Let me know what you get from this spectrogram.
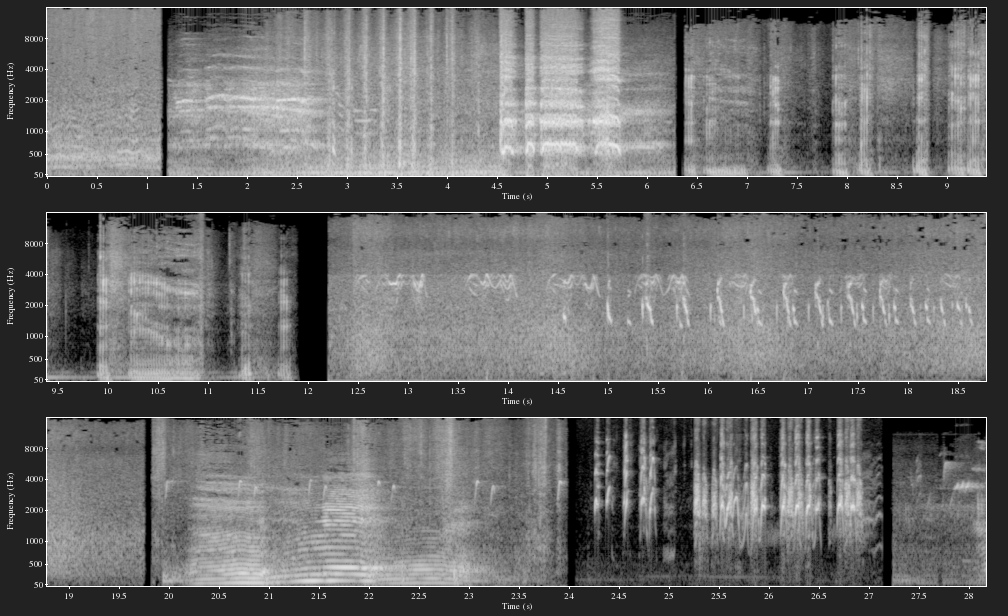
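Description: A string of different animal calls, one short sound after another with abrupt changes every few seconds, among them chicken-like crowing and clucking, a run of quick chirps and a rising-and-falling call.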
